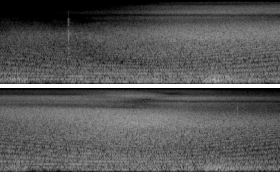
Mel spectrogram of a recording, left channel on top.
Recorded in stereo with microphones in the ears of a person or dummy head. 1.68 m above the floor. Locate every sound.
0.0 s a drone: 75° right (ahead or behind); by 2.8 s 20° left (ahead or behind)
